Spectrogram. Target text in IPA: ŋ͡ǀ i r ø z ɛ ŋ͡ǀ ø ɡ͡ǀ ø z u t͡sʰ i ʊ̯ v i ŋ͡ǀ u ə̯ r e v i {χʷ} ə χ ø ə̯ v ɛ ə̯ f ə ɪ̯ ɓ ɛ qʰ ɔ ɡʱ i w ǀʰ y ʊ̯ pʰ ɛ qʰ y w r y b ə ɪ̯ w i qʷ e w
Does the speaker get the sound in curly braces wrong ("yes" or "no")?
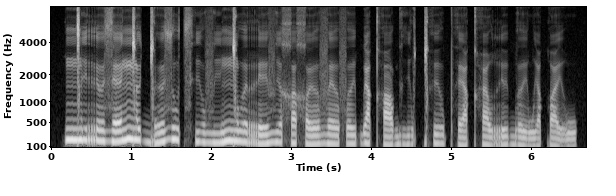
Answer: yes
